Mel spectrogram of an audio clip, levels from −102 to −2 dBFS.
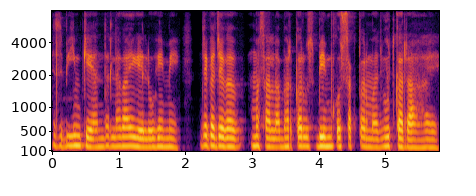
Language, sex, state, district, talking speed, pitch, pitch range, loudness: Hindi, female, Goa, North and South Goa, 215 wpm, 185 Hz, 175-190 Hz, -18 LUFS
